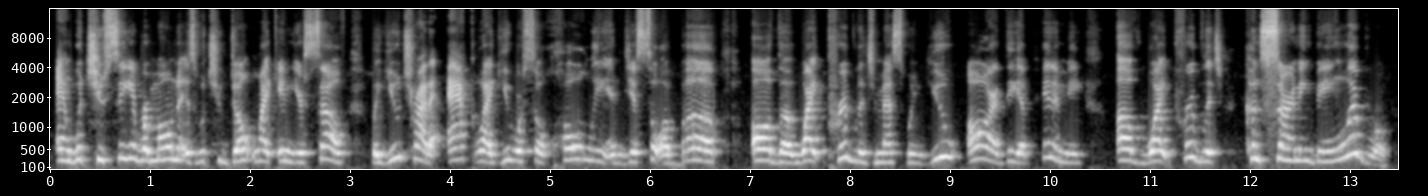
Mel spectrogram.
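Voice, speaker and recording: A woman with a fairly high voice hosts a casual reality TV chat. She is animated and opinionated, talking straight to her viewers as she reacts to their comments. Her delivery is blunt and gossipy, with phrases repeated for emphasis. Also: normal speed. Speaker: host of a reality TV chat show.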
